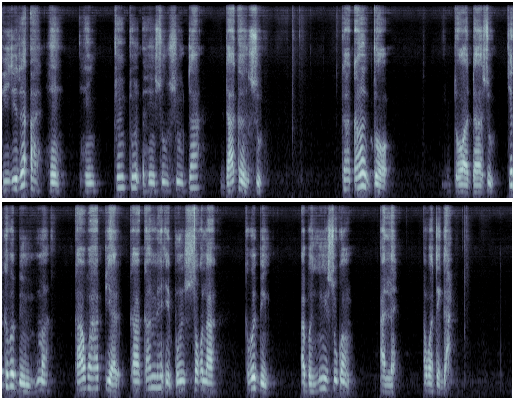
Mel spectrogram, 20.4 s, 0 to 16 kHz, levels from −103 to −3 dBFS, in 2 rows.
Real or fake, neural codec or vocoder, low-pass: fake; codec, 44.1 kHz, 7.8 kbps, DAC; 14.4 kHz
